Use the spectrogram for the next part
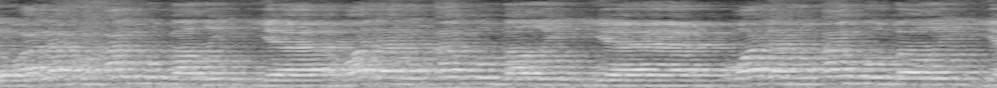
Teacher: आवाज़ नाक में नहीं जाएगी, क्यों नहीं जाएगी? इजहार होगा, इजहार के माने ज़ाहिर करना।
